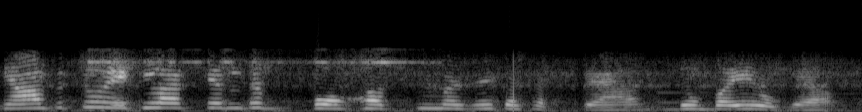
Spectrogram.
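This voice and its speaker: A clearly high, pouty young bride-to-be, played by a woman, chats on a tinny phone line with faint noise. She is casual but insistent, as in an intimate call drama. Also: measured pace.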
